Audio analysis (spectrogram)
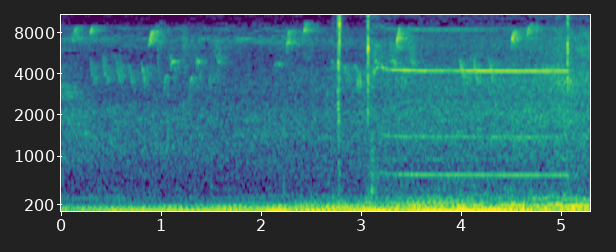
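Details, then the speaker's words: Honda CBR600RR, crashed and drowned in a pond, with the tip-over switch bypassed by a paper-clip jumper. At key-on a thin electric hum of about two seconds over low rumble is the normal fuel pump priming. "Oh, I hear the fuel pump."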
